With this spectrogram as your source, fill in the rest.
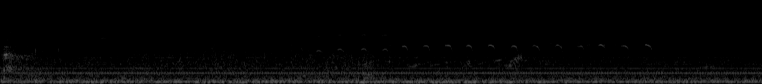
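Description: A fishing reel whirs and clicks as it is wound in.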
